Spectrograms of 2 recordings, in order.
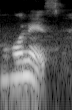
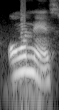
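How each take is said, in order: First: The word starts with an audible H sound. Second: The word starts with a vowel, no H sound. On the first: The speaker calls it wrong. "We do not pronounce it as honest" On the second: The speaker calls it right. "we do not pronounce H, we pronounce it as honest"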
